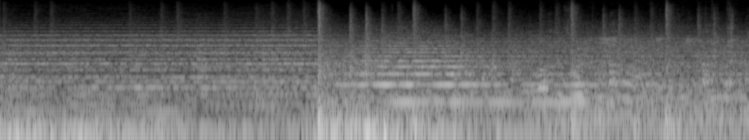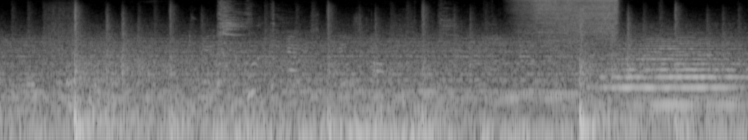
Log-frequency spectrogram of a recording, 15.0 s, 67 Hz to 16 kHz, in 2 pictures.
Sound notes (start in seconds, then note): 8.1 coughing; 13.4 soaring music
